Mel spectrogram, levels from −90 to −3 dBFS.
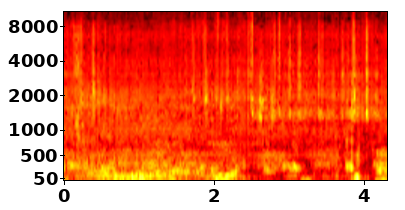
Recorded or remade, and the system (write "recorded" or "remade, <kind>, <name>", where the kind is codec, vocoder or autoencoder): remade, vocoder, BigVGAN v2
